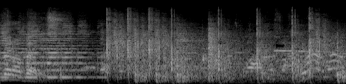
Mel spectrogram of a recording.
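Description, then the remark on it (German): Shouting voices from a crowd give way to a rapid, irregular string of sharp gunshot cracks that keep popping over the ongoing commotion, as Turkish security forces fire tear gas and live ammunition at a gathering of several hundred people in the Kurdish areas of Turkey. “Tränengas, Schüsse, scharfe Munition.”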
